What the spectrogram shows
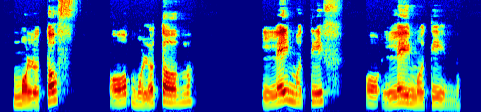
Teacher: lo normal es hacerlo con el sonido labiodental fricativo sordo como la f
